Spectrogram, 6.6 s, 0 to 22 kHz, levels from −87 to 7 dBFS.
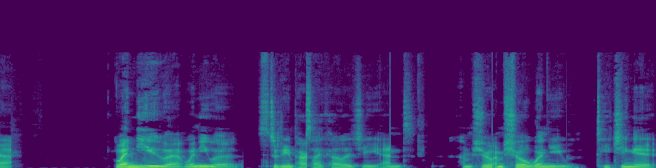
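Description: Speech with four sudden skips at 3.07 s after "when you were studying", 3.90 s, 4.92 s before "I'm sure", and 5.67 s after "I'm sure". At each the sound jumps ahead with no silent gap, which separates it from a dropout. The first three lose about a tenth of a second and the last about a third. This is likely a dropped buffer (overrun), where unread audio was overwritten and the two sides were joined.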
